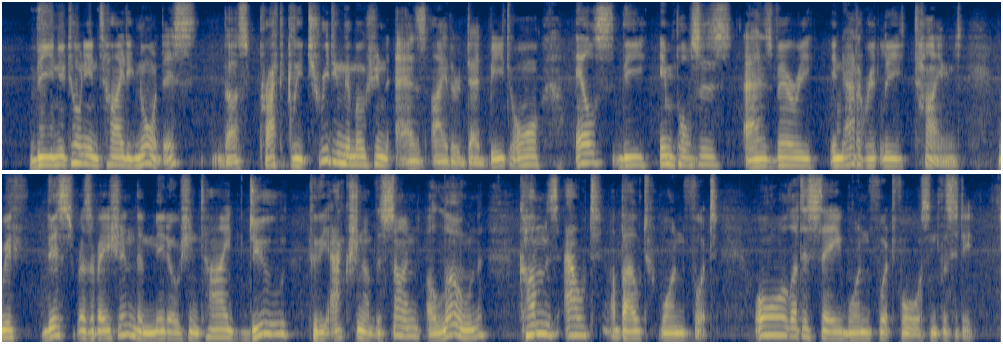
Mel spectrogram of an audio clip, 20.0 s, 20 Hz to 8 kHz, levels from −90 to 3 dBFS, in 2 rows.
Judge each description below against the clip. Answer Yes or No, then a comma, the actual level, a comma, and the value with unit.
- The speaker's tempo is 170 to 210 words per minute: No, average, 150 wpm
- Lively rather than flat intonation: Yes, wide, 5.7 semitones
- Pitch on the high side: No, low, 135 Hz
